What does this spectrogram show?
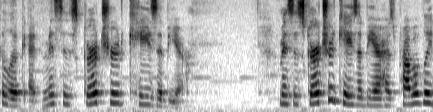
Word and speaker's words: Käsebier: Johnston so first the work of Mrs Gertrude casabir don't be too surprised by the pronunciation that is the correct pronunciation I also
